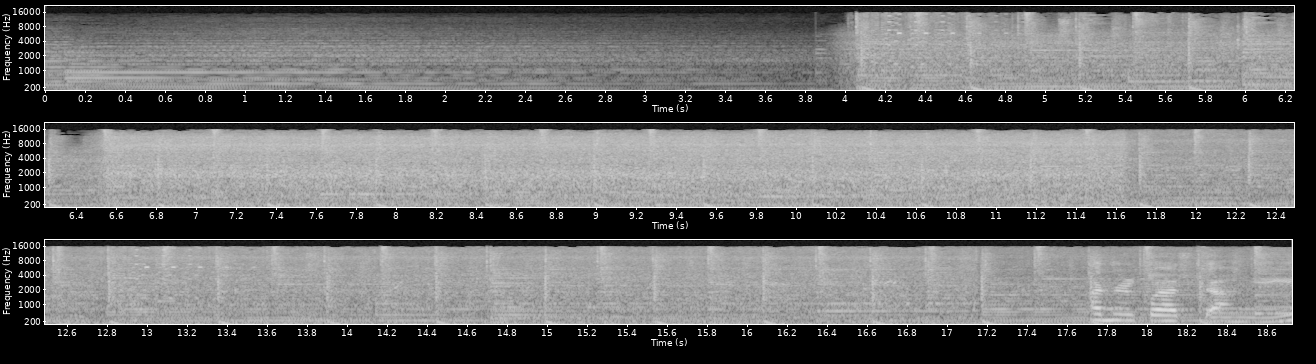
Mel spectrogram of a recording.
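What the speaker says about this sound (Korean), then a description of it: "금방 폭포가 나옵니다." Cheonjeyeon waterfall on Jeju Island, at the top of a gentle valley walk: a dense, steady roar of falling water surges in after a few quiet seconds and stays loud and continuous, with faint music underneath.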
